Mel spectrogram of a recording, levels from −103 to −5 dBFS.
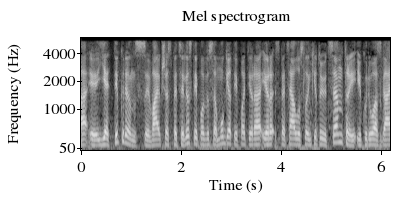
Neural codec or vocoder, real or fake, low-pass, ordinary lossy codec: none; real; 5.4 kHz; MP3, 48 kbps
